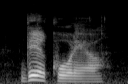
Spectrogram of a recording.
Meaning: South Korea (a country in East Asia)
- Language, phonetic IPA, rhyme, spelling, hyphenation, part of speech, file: Hungarian, [ˈdeːlkorɛɒ], -ɒ, Dél-Korea, Dél-Ko‧rea, proper noun, Hu-Dél-Korea.ogg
